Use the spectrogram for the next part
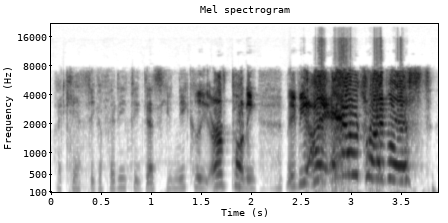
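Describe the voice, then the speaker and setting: Reader putting on a high, frantic young unicorn mare, swooping voice, shrill and self-doubting, muffled dry recording. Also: huge pitch swings, quick pace, pushed and bright, no room sound, heavily acted. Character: excitable anxious young female unicorn sorceress. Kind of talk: fan fiction reading. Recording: dull, muffled home recording.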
